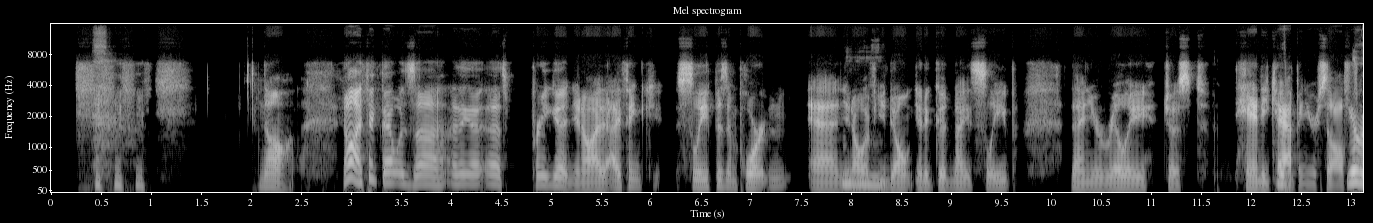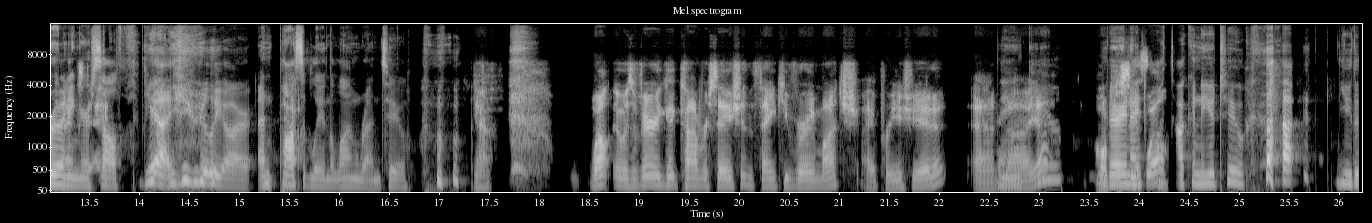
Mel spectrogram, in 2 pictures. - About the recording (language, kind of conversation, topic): English, unstructured, In what ways can getting enough sleep improve your overall well-being?
- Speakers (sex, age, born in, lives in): female, 30-34, United States, United States; male, 30-34, United States, United States
- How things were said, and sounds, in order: laugh; tapping; other background noise; laughing while speaking: "Yeah, you really are"; laugh; laugh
